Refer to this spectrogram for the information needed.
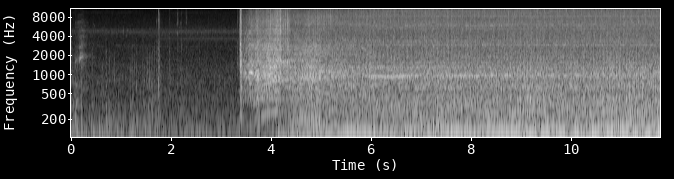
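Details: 1988 BMW 325i six-cylinder started after 6 years dormant, following replacement of a locked-up fuel pump: short crank, catches at once, settles into a smooth, even, steady idle with no misses or knocks; first self-run in 6 years, healthy.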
